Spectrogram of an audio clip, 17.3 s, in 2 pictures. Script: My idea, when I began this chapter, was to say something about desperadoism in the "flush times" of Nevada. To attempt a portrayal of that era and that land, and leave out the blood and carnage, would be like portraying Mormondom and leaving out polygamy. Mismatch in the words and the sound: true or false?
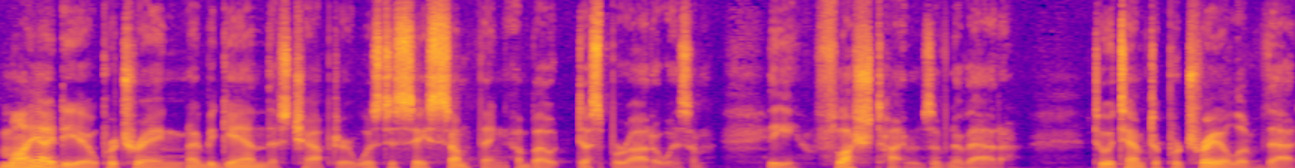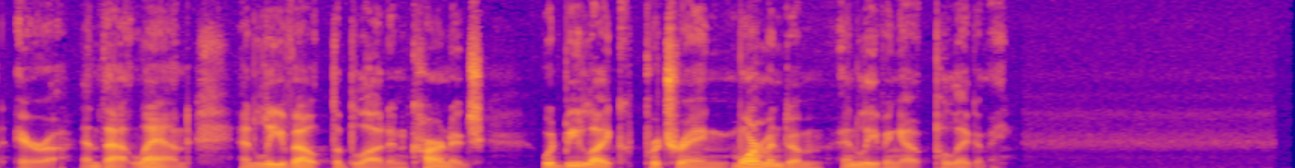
true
